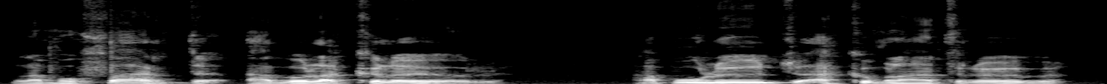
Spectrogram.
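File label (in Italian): "muffarda", Manfredonia dialect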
